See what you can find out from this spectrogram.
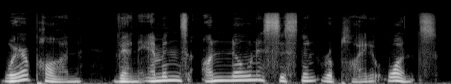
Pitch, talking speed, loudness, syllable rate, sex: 155 Hz, 105 wpm, -19 LUFS, 3.8 syllables/s, male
